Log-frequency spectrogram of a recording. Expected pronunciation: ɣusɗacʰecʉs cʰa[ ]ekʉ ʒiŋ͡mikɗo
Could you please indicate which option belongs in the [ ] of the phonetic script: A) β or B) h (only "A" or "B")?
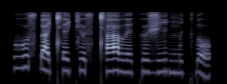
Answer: A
